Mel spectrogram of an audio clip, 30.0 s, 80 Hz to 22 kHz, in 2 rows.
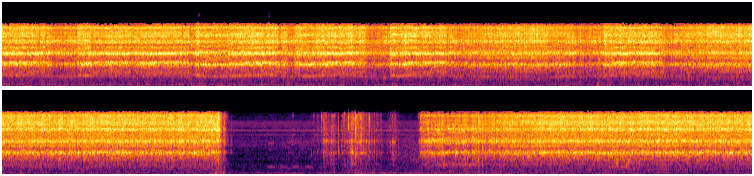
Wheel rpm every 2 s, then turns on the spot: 160, 160, 160, 160, 160, 160, 160, 160, 160, 130, 10, 30, 150, 160, 160.
none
